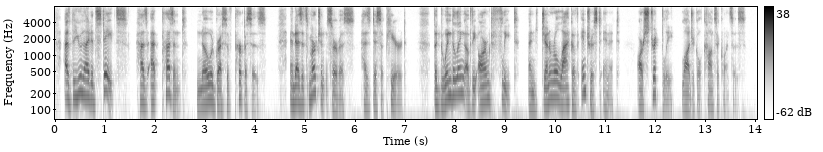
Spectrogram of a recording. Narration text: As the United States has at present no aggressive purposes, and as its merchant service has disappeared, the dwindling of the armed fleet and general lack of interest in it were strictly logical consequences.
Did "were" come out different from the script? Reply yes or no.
yes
